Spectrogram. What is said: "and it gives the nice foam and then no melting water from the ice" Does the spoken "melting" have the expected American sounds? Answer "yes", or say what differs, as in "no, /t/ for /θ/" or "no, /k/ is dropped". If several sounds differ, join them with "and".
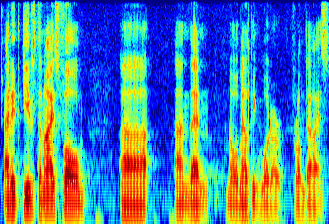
yes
